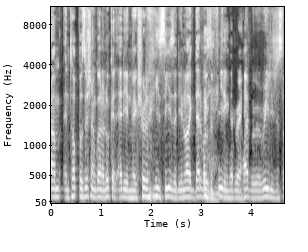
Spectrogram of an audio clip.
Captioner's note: laughs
